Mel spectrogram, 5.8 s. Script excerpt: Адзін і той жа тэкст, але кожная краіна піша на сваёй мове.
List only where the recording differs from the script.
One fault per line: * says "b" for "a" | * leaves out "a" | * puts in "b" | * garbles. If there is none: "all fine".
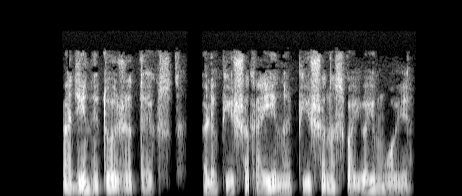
* says "піша" for "кожная"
